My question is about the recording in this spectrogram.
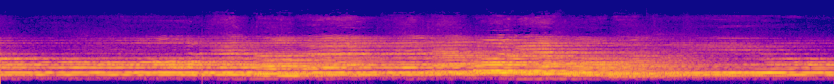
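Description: Mixed choir singing a cappella in several parts, holding long chords that move to new harmonies every few seconds, in a reverberant stone chapel.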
